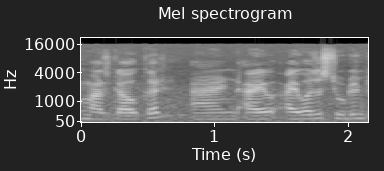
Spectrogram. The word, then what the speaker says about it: Majgaonkar: so my name is pronounced Moscow car and I was a student of Toto Milani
